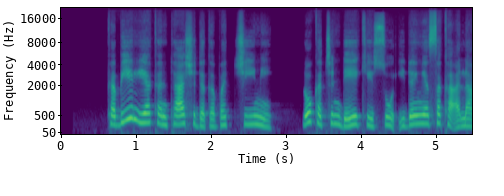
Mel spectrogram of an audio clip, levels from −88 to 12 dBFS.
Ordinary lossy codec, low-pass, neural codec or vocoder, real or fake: none; none; autoencoder, 48 kHz, 32 numbers a frame, DAC-VAE, trained on Japanese speech; fake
